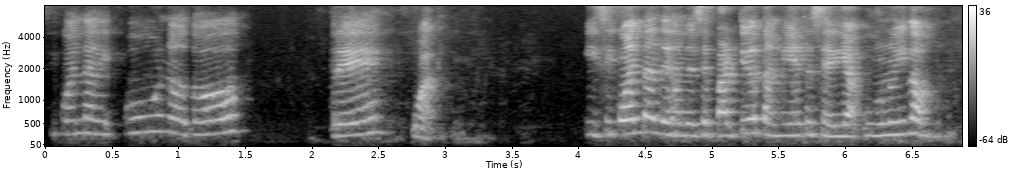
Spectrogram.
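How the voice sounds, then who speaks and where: A high-pitched woman at a fairly slow pace, with fairly even intonation, big swings in loudness and long, frequent pauses. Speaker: chemistry teacher. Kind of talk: lecture.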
